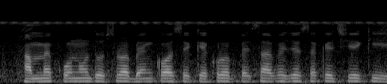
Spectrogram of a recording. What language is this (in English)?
Maithili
